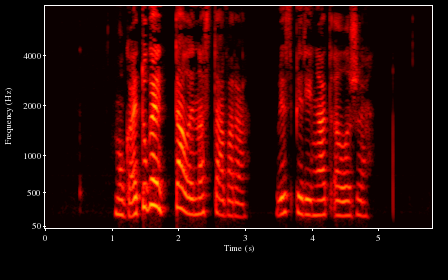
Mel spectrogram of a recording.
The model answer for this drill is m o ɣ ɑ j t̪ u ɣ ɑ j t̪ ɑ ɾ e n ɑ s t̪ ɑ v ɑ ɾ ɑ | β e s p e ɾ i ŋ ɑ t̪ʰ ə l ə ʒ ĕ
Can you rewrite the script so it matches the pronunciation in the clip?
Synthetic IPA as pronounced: m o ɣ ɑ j t̪ u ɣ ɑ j t̪ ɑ l e n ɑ s t̪ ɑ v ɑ ɾ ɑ | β e s p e ɾ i ŋ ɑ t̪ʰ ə l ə ʒ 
